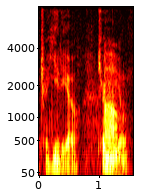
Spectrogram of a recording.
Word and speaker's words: Trujillo: there were more fireworks i was in trujillo or as they say tragedio that's how they spell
